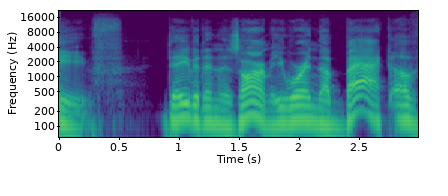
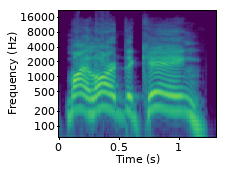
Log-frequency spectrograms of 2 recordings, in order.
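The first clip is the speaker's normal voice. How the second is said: higher, louder call across a distance; storyteller's yell; 7 semitones higher, 5 dB louder than usual. A narrator's reading. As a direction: call out to the king, voice raised. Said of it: "went out and yelled".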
